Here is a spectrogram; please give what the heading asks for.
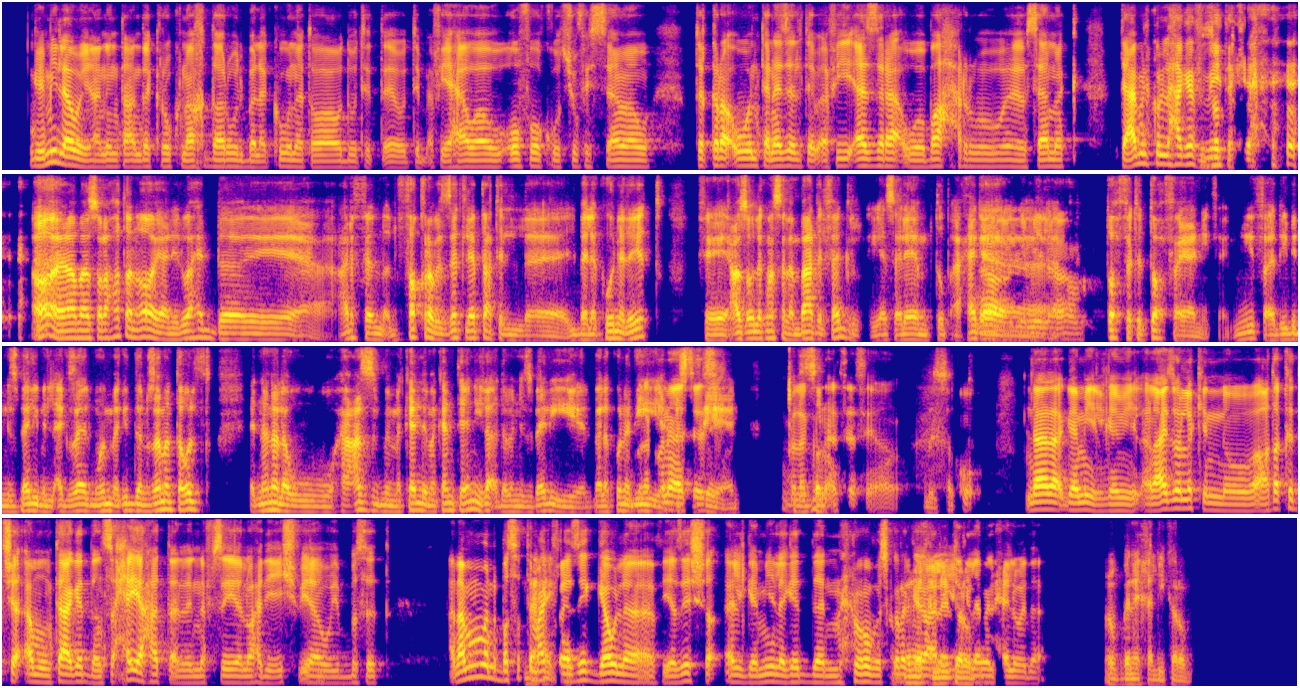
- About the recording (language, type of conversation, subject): Arabic, podcast, إزاي تستغل المساحات الضيّقة في البيت؟
- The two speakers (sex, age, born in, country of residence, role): male, 30-34, Egypt, Egypt, guest; male, 30-34, Saudi Arabia, Egypt, host
- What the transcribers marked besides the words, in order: tapping; laughing while speaking: "يعني"; laugh; tsk; chuckle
